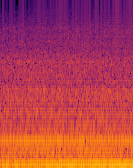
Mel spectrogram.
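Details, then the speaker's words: Sailboat Sparrow's auxiliary engine, run at sea in the Gulf Stream after long unused in rough conditions, with batteries low from cloudy weather limiting solar: it struggled to start, but now makes a steady, even hum with no knocks or misses. "if you can hear that beautiful humming we've got the engine running"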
